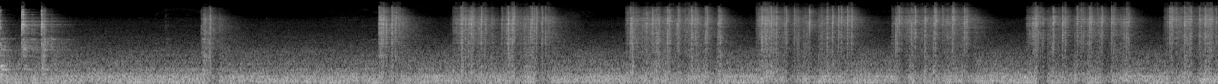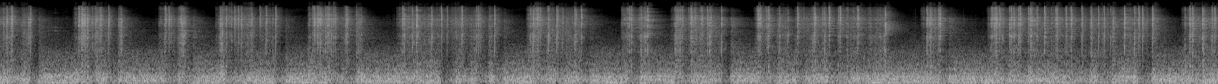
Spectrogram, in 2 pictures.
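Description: Electrode arc welding in a workshop, run slow and steady in a single pass: a continuous loud crackling, sputtering hiss with dense irregular pops throughout, close and unbroken, with no talk.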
